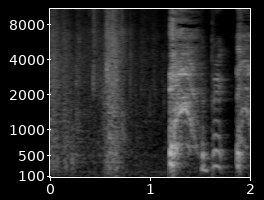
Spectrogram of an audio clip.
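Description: A woman coughing: a sudden harsh cough a little over a second in, trailing off into shorter throaty bursts.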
